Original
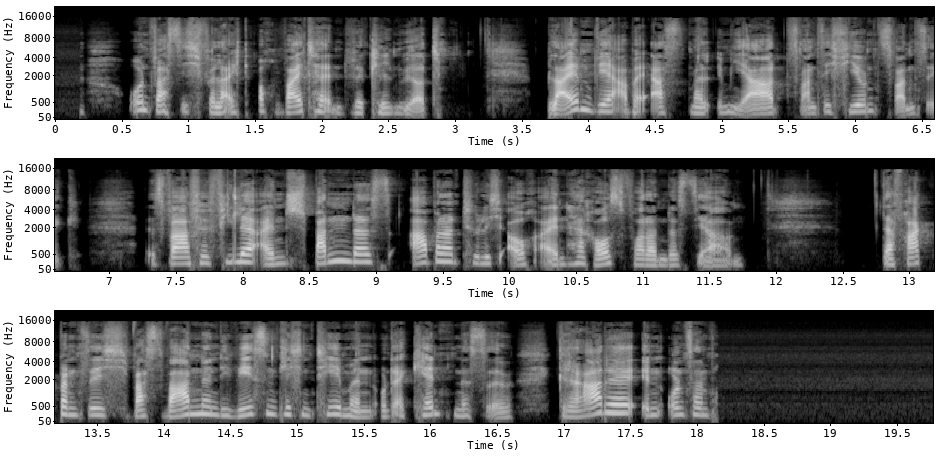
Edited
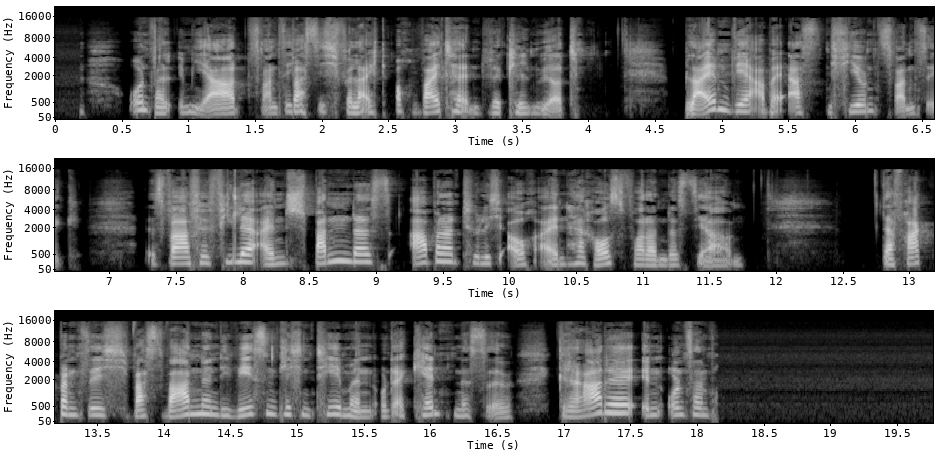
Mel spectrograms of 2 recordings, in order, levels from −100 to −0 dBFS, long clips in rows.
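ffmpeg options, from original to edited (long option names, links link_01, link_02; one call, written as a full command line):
ffmpeg -i in.wav -filter_complex "[0:a]asplit=4[link_01][link_02][link_03][link_04];[link_01]atrim=end=0.752[link_05];[link_02]atrim=start=4.788:end=5.822[link_06];[link_03]atrim=start=0.748:end=4.792[link_07];[link_04]atrim=start=5.818[link_08];[link_05][link_06]acrossfade=duration=0.004:curve1=hsin:curve2=hsin[link_09];[link_09][link_07]acrossfade=duration=0.004:curve1=hsin:curve2=hsin[link_10];[link_10][link_08]acrossfade=duration=0.004:curve1=hsin:curve2=hsin" out.wav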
